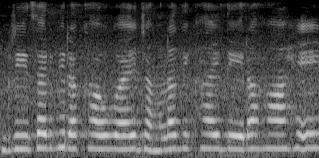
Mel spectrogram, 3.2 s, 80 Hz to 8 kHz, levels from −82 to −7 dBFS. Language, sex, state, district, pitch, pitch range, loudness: Hindi, female, Uttar Pradesh, Jalaun, 260 Hz, 250-260 Hz, -26 LUFS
